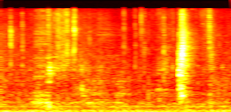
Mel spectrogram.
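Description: A chocolate bar's plastic wrapper rustling softly as it is handled, with one louder crinkle near the end, over a low steady hum.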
